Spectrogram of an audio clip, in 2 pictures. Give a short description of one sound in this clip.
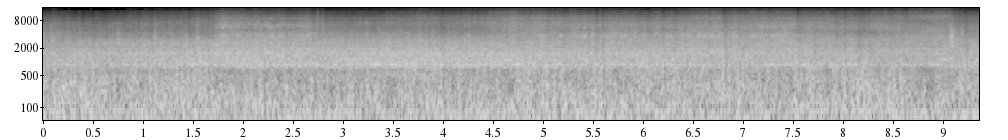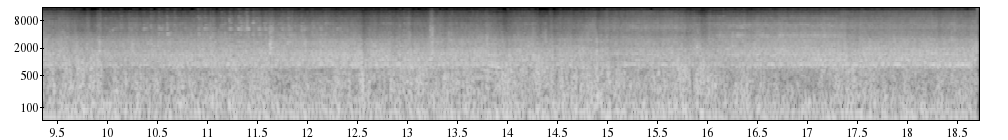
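Strong wind roars steadily across a moving microphone.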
